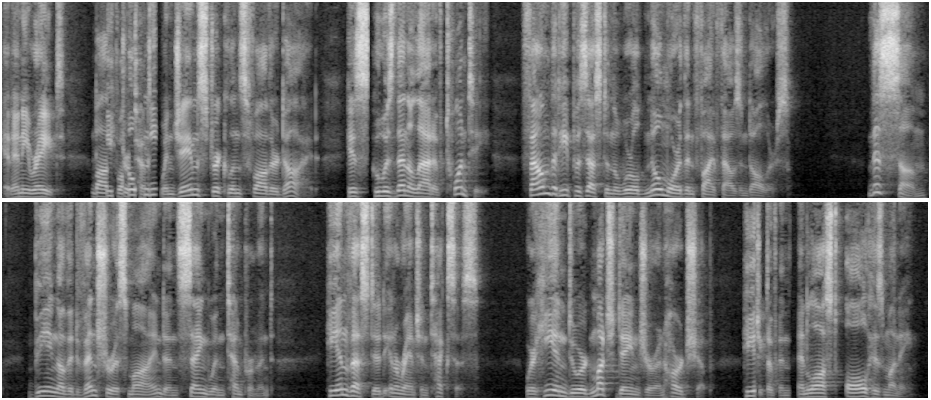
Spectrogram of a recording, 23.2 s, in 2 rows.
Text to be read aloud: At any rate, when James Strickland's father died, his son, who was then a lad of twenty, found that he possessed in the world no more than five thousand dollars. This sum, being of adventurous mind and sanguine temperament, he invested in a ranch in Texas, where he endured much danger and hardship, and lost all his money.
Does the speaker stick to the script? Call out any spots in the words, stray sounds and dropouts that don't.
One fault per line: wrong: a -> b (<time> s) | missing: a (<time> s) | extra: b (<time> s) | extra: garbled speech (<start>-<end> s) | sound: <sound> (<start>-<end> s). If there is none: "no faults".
extra: garbled speech (1.1-1.9 s)
missing: son (4.5 s)
extra: garbled speech (20.8-21.4 s)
